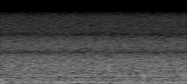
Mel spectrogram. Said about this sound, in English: Neither agreeing nor disagreeing, as you would listen to that water rushing by. It has rained a great deal last night, and that river is full, rich, full of silt, running. You can't alter it. It's there running,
